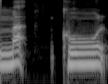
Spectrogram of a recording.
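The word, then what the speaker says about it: مأكول: Ya, faja'alahum ka'asfim ma'kul, ma'kul. Cuman yang harus diperhatikan oleh kita adalah jangan seperti ain. Jangan ma'kul. Jadi kayak ain, jangan. Jadi itu tuh kayak ma, seperti itu saja.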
